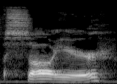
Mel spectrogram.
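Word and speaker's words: שעיר: singular also there's the word sight ear which is sa IR pronounce saw ear that's strongest number 81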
